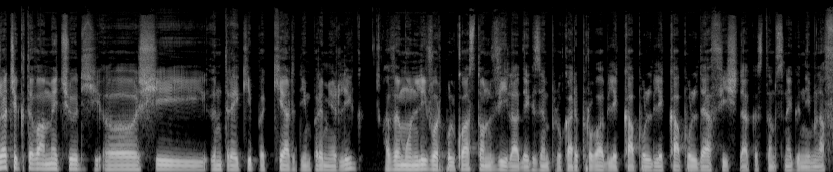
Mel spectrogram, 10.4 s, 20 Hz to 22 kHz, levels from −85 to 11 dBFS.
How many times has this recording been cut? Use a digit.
3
